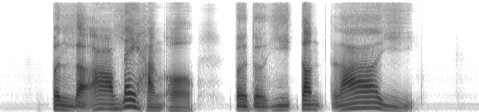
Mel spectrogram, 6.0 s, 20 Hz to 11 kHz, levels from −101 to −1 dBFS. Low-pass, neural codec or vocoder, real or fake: 9.9 kHz; codec, 16 kHz in and 24 kHz out, 0.9 kbps, LongCat-Audio-Codec, four codebook decoder; fake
